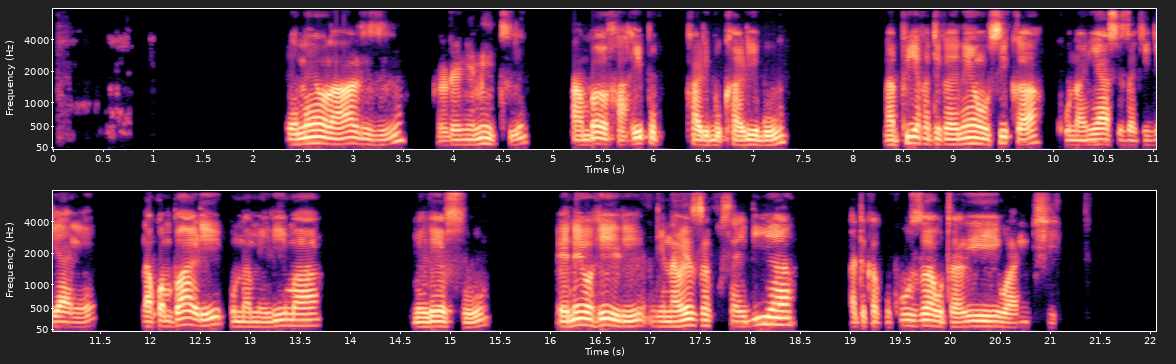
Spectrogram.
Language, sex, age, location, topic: Swahili, male, 18-24, Dar es Salaam, agriculture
